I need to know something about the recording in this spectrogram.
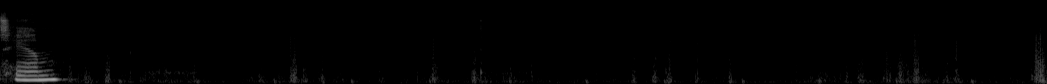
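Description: A paintbrush dabs softly on canvas.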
